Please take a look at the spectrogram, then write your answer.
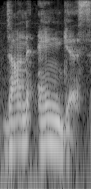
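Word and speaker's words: Dún Aonghasa: I went to the this cliff fort, Dun Angus, and that's an anglicized pronunciation, but something around Dun Angus, and it's this cliff top fort.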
